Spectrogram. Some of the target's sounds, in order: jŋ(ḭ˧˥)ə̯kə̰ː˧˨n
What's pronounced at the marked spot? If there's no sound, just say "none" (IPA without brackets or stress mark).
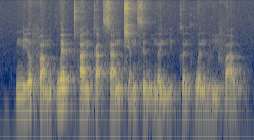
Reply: ḭ˧˨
